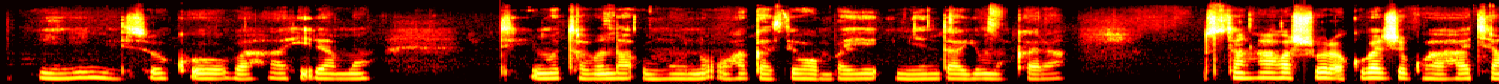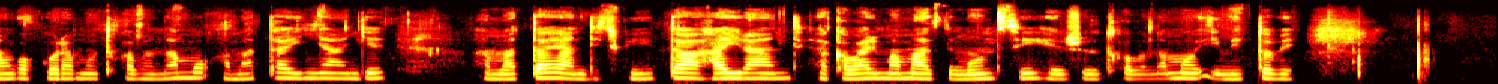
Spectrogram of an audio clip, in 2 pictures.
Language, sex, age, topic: Kinyarwanda, female, 18-24, finance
